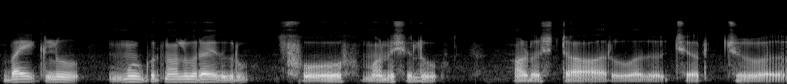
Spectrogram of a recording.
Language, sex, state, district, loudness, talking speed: Telugu, male, Andhra Pradesh, Krishna, -17 LUFS, 70 wpm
